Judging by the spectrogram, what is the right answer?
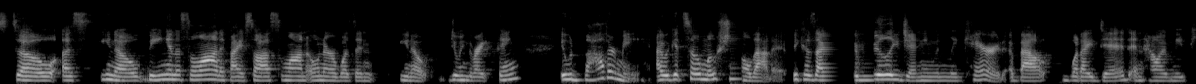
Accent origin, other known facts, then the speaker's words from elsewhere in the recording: New York, United States; moved away as an adult; also born or lived in Boca Raton, Florida; now in Raleigh, United States; I grew up in New York. And I think it's so funny when people say, where are you from? You know, because when you move a lot, it's like, okay, where's my home base? New York is my home base. That's where I was born and raised.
